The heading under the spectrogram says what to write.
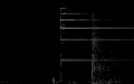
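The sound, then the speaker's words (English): A bell rings out twice in quick succession, bright and metallic, marking a pitch thrown in a baseball game, with the second strike following closely and its clear tone lingering and slowly fading. No one speaks. “That bell right there, Adam, represents a pitch that was thrown.”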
